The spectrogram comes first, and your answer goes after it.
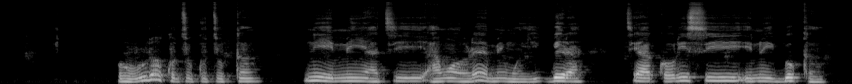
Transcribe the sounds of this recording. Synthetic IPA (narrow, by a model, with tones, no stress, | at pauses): o˨wu˨˦ɾɔ˦˨ku˨tu˨ku˨tu˨kã˧ | nĩ˦e˧mĩ˧a˨tʰi˧a˨w̃ɔ̃˧ɔ˨ɾɛ˨˦˨mĩ˧˨w̃ɔ̃˨jiː˨˦ɡ͡be˦ɾa˧ | ti˦a˧kɔ˧ɾi˦si˦i˧nũ˦i˧ɡ͡bo˦kã˨˦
